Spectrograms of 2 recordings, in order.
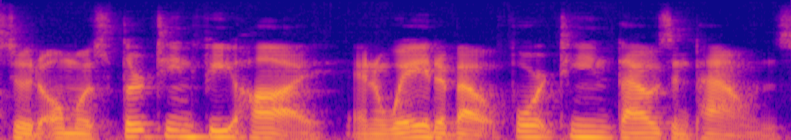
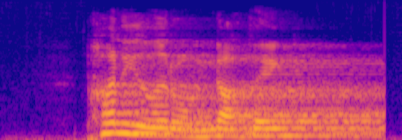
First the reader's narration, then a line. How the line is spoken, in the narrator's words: Rachel cried, outraged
